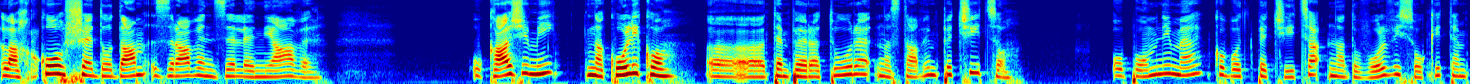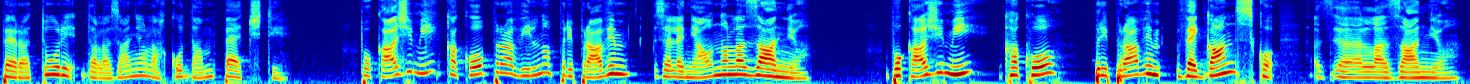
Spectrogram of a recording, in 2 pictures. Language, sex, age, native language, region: Slovenian, female, 30-49, Slovenian, Drava region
